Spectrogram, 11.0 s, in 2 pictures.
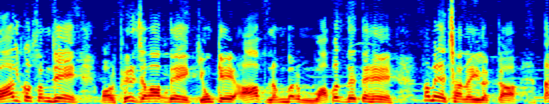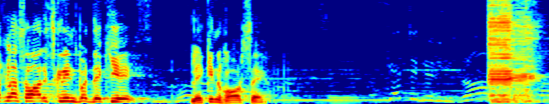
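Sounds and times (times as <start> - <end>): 
speech: 0.0 - 8.3
quiz show buzzer pressed by a school team: 10.4 - 10.9.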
